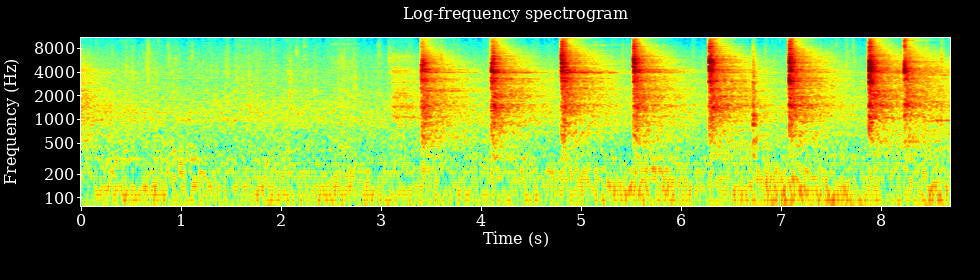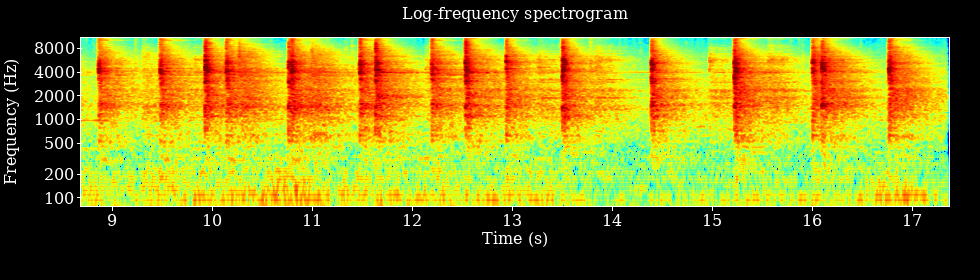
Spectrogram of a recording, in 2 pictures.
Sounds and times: Construction Noise 0:00.0 - 0:17.3

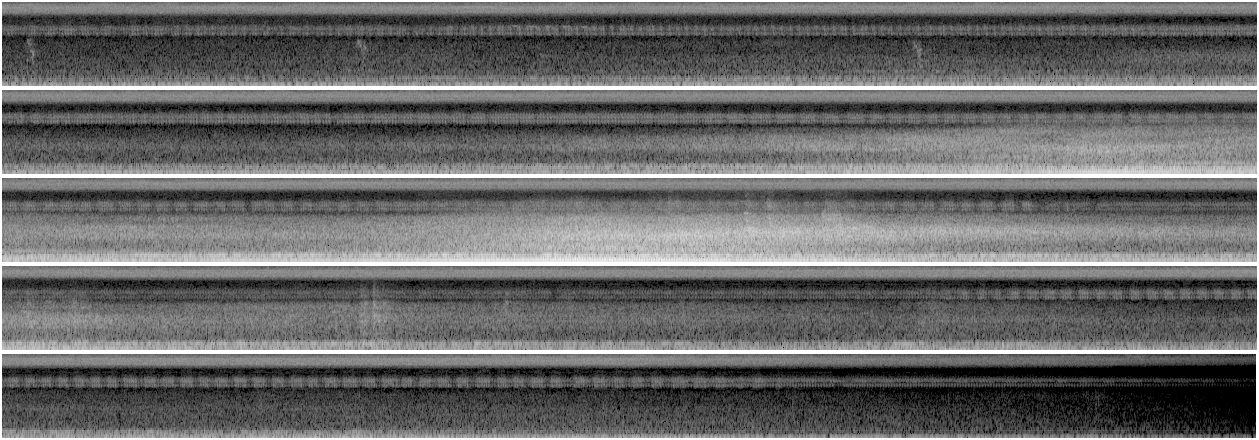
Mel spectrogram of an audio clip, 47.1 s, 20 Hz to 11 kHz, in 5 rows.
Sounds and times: Cicadas 0:00.0 - 0:47.0
Traffic Sound 0:10.9 - 0:40.7

